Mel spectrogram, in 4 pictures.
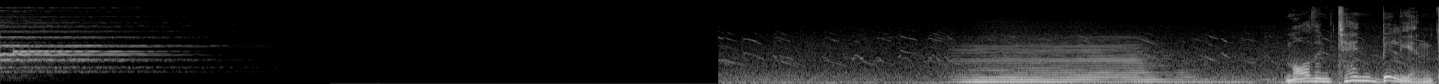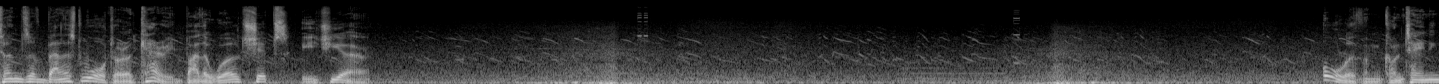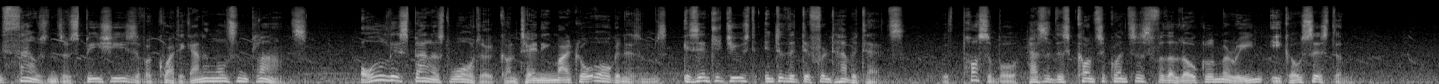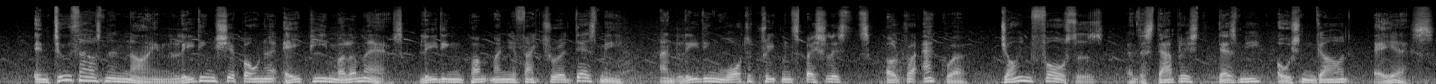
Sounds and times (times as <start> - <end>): Ship: 7.2 - 57.5.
